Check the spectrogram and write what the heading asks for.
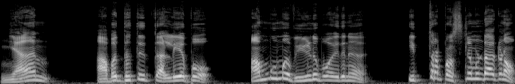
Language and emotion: Malayalam, angry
